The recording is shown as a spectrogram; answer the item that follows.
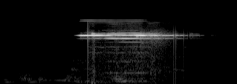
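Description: PA system feedback squeal: a loud, high-pitched steady tone that starts suddenly about three-quarters of a second in, holds for about a second and fades out near the end.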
